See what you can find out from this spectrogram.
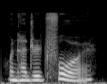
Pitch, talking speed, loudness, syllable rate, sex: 200 Hz, 165 wpm, -15 LUFS, 6.3 syllables/s, female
